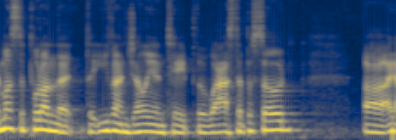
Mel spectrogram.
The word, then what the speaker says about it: Evangelion: I think it's pronounced Evangelion.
